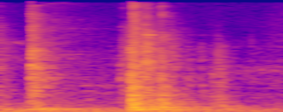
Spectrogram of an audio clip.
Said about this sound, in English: Do me a favor, turn around and close the door.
